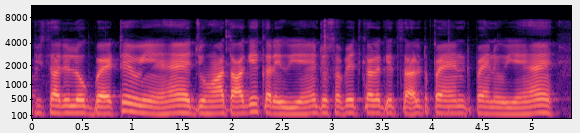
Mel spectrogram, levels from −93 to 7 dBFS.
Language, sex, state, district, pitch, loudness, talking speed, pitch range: Hindi, male, Andhra Pradesh, Visakhapatnam, 155 Hz, -19 LUFS, 220 wpm, 150-160 Hz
